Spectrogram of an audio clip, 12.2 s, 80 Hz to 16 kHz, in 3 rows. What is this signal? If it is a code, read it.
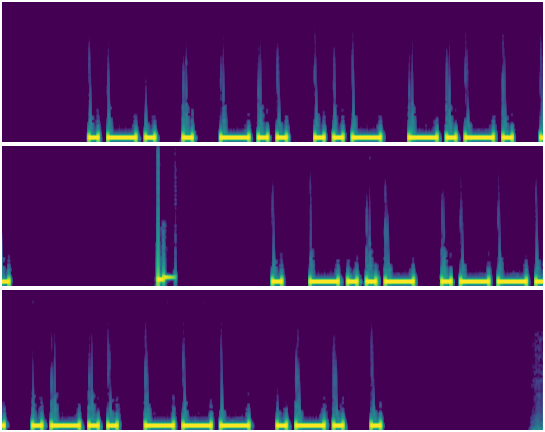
Morse code, heard as a keyed tone, about 17 wpm, 700 Hz. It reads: REDUCE EXPLORE
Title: Sentences from Top 1100 Words - New Word Drill - 17wpm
